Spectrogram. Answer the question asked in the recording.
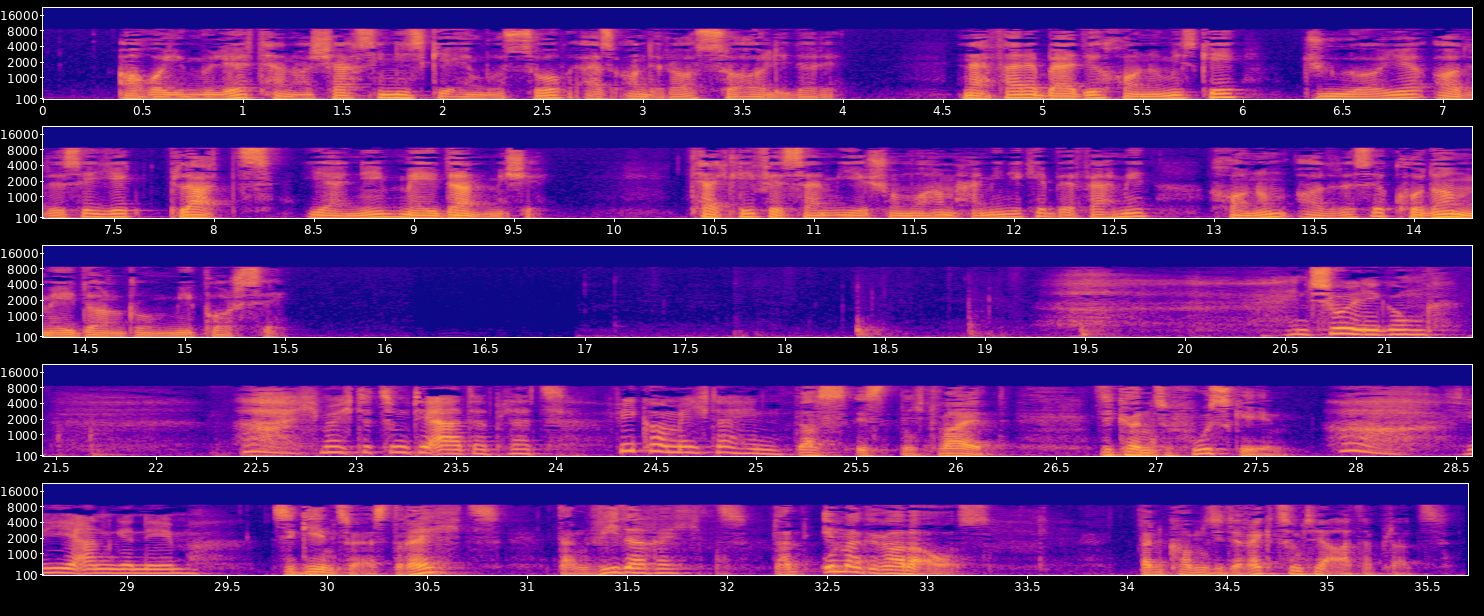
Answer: پس میدان مورد نظر خانم میدان تئاتر بود.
